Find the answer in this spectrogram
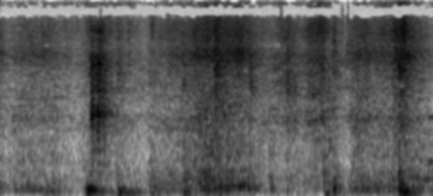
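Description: Handling noise: a sharp knock about a second in, followed by irregular soft low bumps.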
